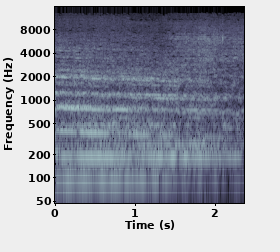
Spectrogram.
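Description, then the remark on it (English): A siren wails with a steady, sustained tone rich in stacked harmonics, holding loud and nearly level for about two seconds before easing slightly, with no voices over it. “That pick was so bad, the sirens are out.”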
